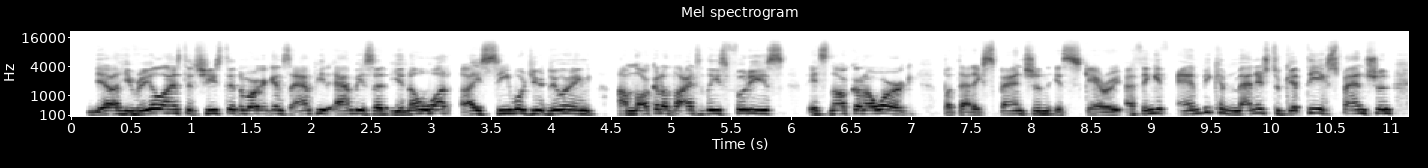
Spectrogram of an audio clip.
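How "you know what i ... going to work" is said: normal talking voice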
